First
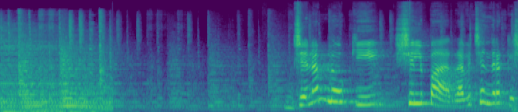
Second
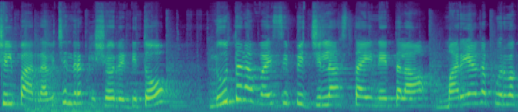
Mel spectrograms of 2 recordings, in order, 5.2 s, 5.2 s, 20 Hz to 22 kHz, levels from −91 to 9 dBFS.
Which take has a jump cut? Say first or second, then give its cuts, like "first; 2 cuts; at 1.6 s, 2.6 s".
first; 2 cuts; at 1.2 s, 2.8 s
